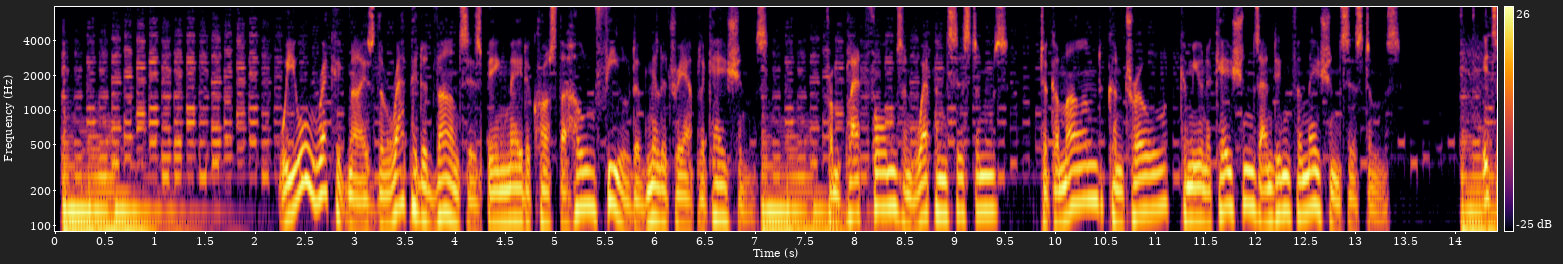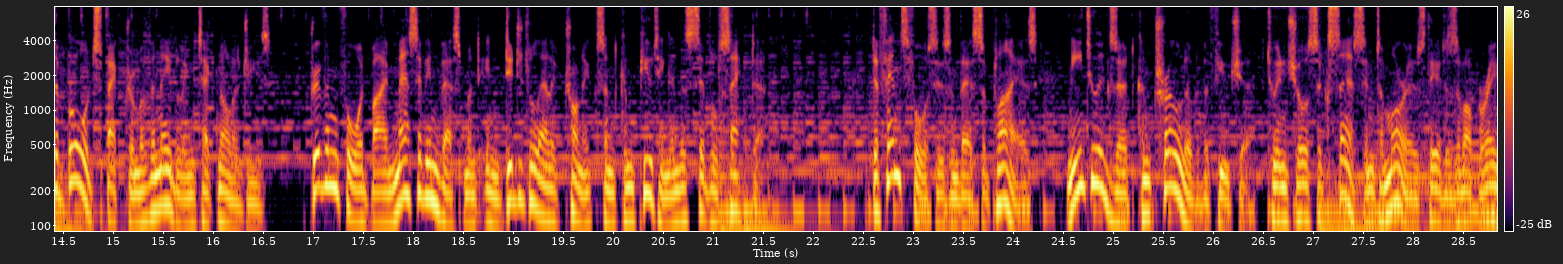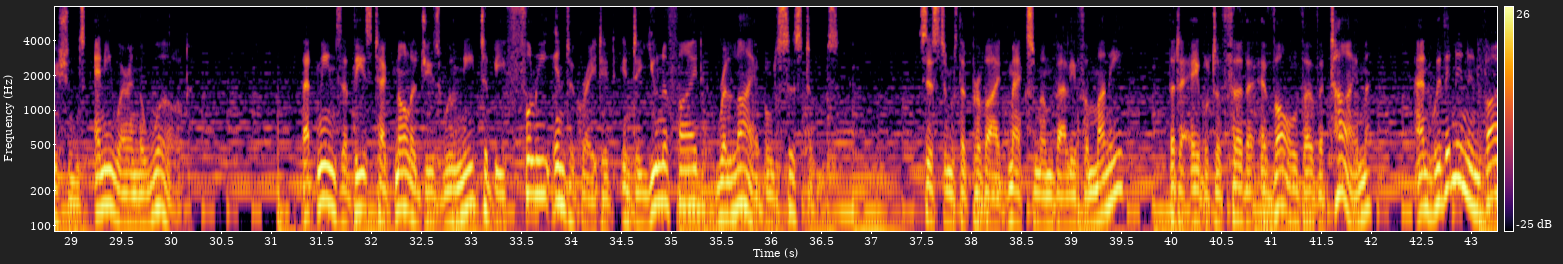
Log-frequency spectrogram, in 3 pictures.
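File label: female, English, corporate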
